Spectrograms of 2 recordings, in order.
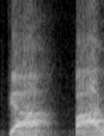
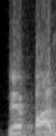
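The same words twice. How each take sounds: First: व्यापार as "vyaa-paar"; correct pronunciation. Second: व्यापार as "vai-paar"; wrong pronunciation. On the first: Teacher gives correct व्यापार, said "vyaa-paar". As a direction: say व्यापार with long yaa. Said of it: "व्यापार होता है". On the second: Teacher rejects the mistaken व्यापार, said "vai-paar". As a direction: say व्यापार with ai in place of yaa. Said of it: "व्यापार नहीं होता". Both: Shown as a demonstration.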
